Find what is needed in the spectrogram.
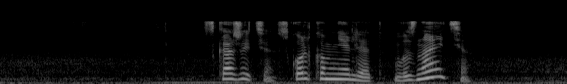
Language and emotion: Russian, neutral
